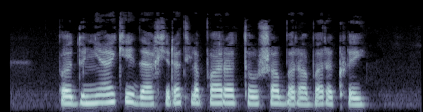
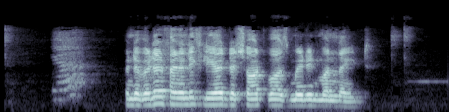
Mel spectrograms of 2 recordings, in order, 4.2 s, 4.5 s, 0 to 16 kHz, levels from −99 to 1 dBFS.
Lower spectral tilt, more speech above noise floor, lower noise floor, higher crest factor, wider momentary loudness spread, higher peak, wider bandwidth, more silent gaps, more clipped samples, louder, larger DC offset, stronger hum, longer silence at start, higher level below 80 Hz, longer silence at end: first, -6.5 dB/octave vs -3 dB/octave; about the same, 36 dB vs 36 dB; first, -58 dBFS vs -52 dBFS; about the same, 16 dB vs 18 dB; second, 5 LU vs 21 LU; second, -8 dBFS vs -2 dBFS; first, 8.8 kHz vs 7.4 kHz; neither; neither; second, -23 LUFS vs -16 LUFS; neither; neither; about the same, 0.6 s vs 0.55 s; second, -74 dBFS vs -66 dBFS; second, 0.6 s vs 0.8 s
